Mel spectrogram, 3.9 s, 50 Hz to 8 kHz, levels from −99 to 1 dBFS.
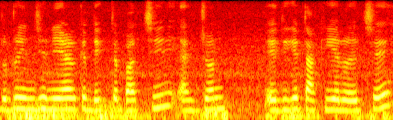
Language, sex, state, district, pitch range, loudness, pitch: Bengali, female, West Bengal, North 24 Parganas, 210-245 Hz, -16 LUFS, 230 Hz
